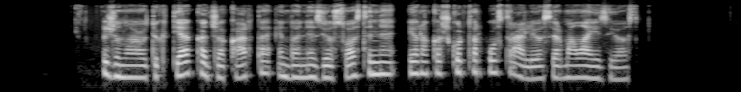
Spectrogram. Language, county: Lithuanian, Panevėžys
